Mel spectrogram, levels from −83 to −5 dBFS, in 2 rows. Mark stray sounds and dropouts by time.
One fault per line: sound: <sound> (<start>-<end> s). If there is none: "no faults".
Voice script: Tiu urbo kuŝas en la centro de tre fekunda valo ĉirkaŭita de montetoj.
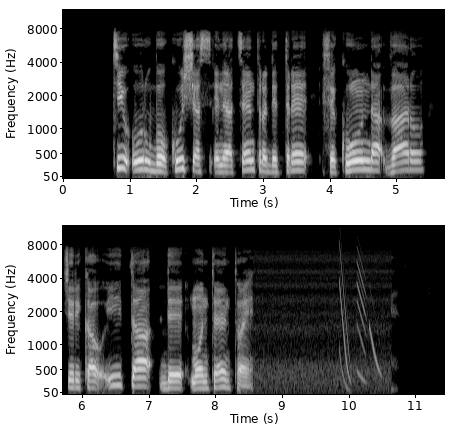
sound: chirp (9.9-10.5 s)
